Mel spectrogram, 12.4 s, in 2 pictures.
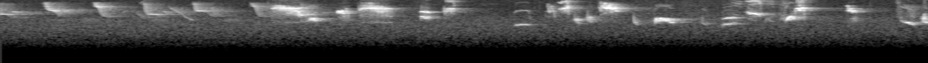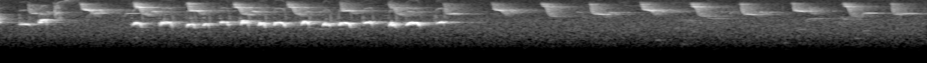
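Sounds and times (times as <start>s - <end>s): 
Eurasian blackcap song, Sylvia atricapilla: 0.0s - 12.3s.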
